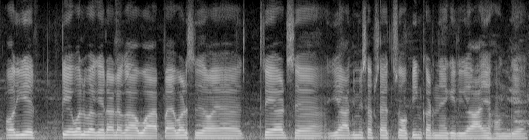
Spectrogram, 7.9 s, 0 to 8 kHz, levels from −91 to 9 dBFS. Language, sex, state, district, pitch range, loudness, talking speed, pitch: Hindi, female, Bihar, Araria, 135-150 Hz, -15 LUFS, 160 wpm, 140 Hz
